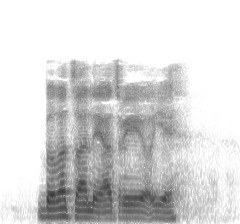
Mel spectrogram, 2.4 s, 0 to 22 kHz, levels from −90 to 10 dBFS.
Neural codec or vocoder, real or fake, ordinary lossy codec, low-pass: codec, 16 kHz, 1 kbps, X-Codec, WavLM features, trained on Multilingual LibriSpeech; fake; AAC, 32 kbps; 7.2 kHz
